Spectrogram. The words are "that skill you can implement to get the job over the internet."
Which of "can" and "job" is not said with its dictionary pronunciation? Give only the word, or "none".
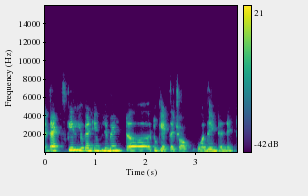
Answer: job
